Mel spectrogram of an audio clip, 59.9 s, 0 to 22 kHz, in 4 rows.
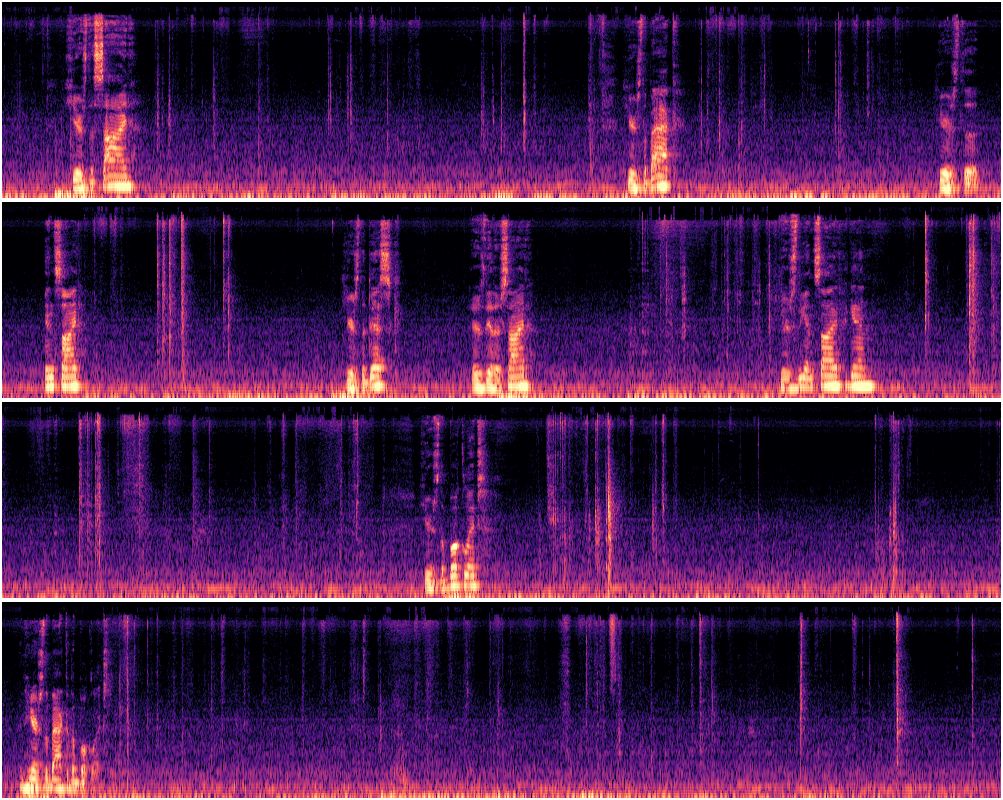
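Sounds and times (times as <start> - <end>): steady low hum: 0.0 - 59.9
paper rustling: 4.9 - 6.4, 7.0 - 8.2, 10.4 - 13.6, 24.4 - 26.9, 28.6 - 35.8, 38.0 - 41.4, 43.0 - 43.7, 46.5 - 58.5.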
